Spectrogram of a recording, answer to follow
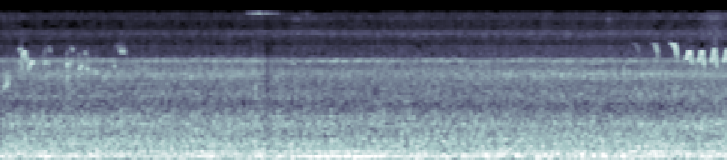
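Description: A MAN coach bus's diesel engine idling steadily, under general street noise.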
